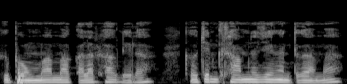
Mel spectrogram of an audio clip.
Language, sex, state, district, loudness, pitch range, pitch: Wancho, male, Arunachal Pradesh, Longding, -21 LUFS, 100-110 Hz, 105 Hz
